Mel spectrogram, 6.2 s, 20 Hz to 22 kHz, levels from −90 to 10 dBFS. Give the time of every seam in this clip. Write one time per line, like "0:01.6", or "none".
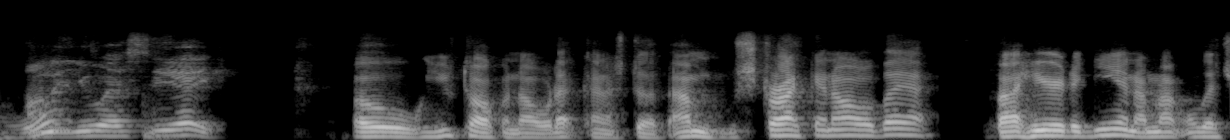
0:04.8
